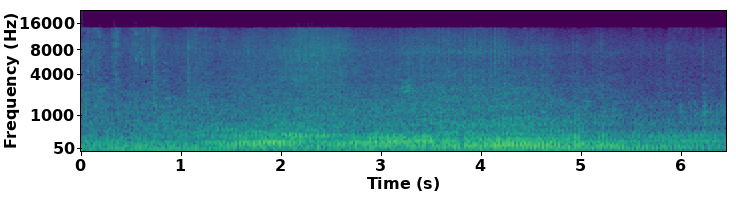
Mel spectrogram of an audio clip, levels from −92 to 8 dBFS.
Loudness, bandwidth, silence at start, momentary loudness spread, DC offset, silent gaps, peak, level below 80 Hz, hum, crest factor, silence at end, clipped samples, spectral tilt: -25 LUFS; 15 kHz; 0 s; 10 LU; under 0.1%; none; -10 dBFS; -34 dBFS; none; 16 dB; 0 s; under 0.1%; -6 dB/octave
